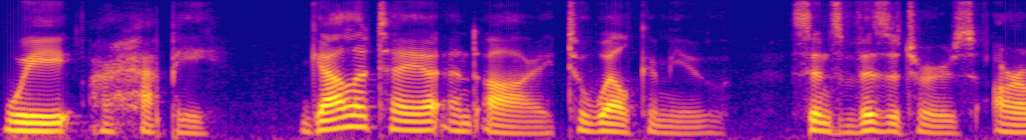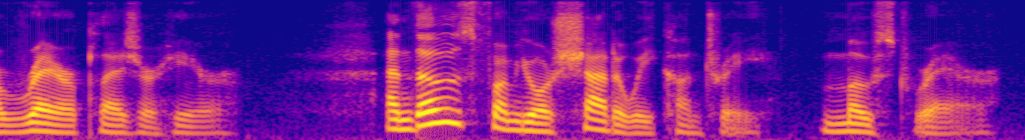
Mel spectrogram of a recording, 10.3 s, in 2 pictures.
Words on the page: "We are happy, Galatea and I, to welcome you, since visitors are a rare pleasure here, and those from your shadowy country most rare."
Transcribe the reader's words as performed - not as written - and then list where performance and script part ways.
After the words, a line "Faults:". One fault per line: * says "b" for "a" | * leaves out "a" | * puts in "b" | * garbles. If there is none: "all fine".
"We are happy, Galatea and I, to welcome you, since visitors are a rare pleasure here, and those from your shadowy country most rare."
Faults:
all fine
